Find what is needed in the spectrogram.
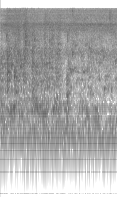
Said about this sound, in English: Just getting this water hot, a little bit hot.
